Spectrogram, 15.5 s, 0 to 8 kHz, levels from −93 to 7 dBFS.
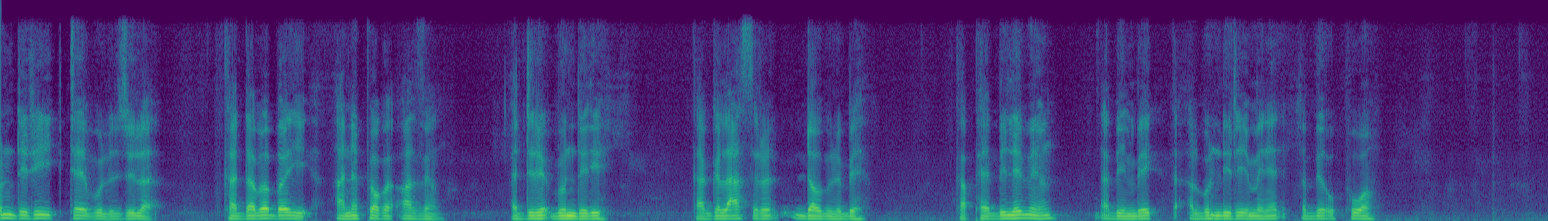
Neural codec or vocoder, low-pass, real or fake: codec, 16 kHz in and 24 kHz out, 0.6 kbps, FocalCodec, streaming, 2048 codes; 7.2 kHz; fake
